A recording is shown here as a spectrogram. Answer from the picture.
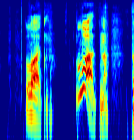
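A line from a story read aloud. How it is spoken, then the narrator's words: Grumbling. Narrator (Russian): проворчал Безубик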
